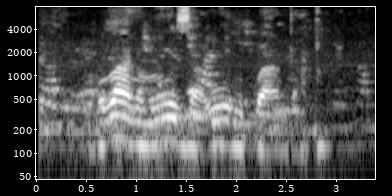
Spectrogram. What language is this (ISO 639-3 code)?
kin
